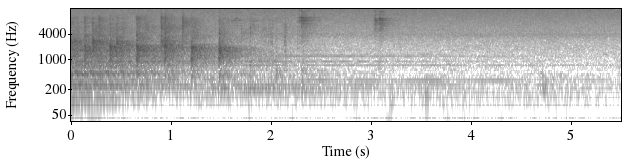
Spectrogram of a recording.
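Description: An electric guitar chord rings and slowly fades.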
